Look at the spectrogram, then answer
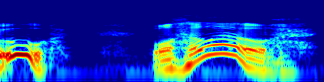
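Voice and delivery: put-on friendly, welcoming tone. Describing how everybody here greets you: imitating a welcoming greeting. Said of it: "there's just a tone in the voice that's a little bit more welcoming".

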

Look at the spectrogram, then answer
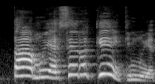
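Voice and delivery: high, loud, slow, outraged scolding cry.

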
